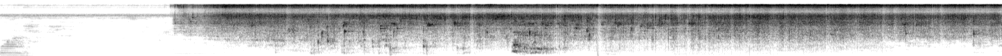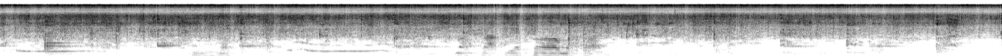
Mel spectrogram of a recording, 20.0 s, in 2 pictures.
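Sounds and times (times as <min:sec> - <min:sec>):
food sizzling in hot oil: 0:01.7 - 0:20.0
metal ladle scraping a pan: 0:08.8 - 0:13.3, 0:13.9 - 0:19.7.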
